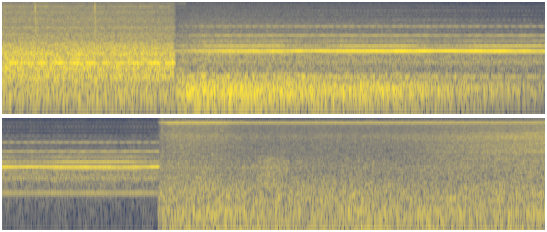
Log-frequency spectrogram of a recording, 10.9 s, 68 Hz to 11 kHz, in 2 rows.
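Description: Engine number 1 of an Embraer E175 spools up in a flight simulator game, a steady turbine whine with sustained tones that shifts to a broader roar partway through, with no talking.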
